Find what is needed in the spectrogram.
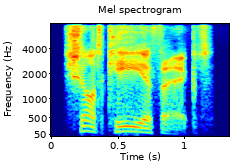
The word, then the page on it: Schottky effect: British English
